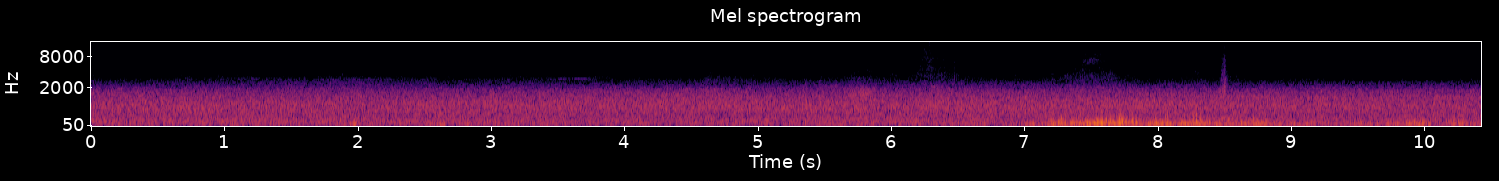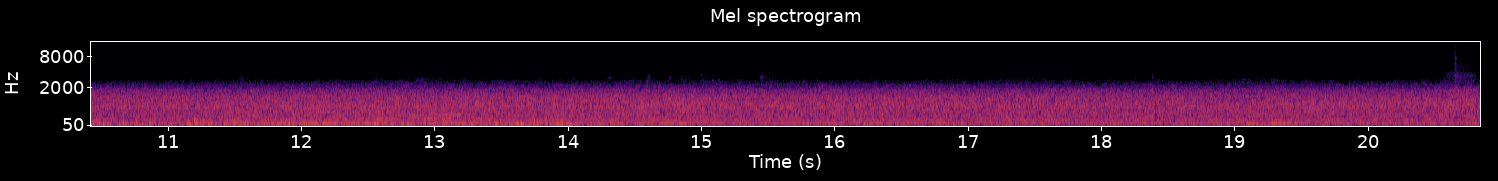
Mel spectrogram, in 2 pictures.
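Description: Steady outdoor background noise: a low, even rumble, with a louder low swell lasting about a second and a half partway through.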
